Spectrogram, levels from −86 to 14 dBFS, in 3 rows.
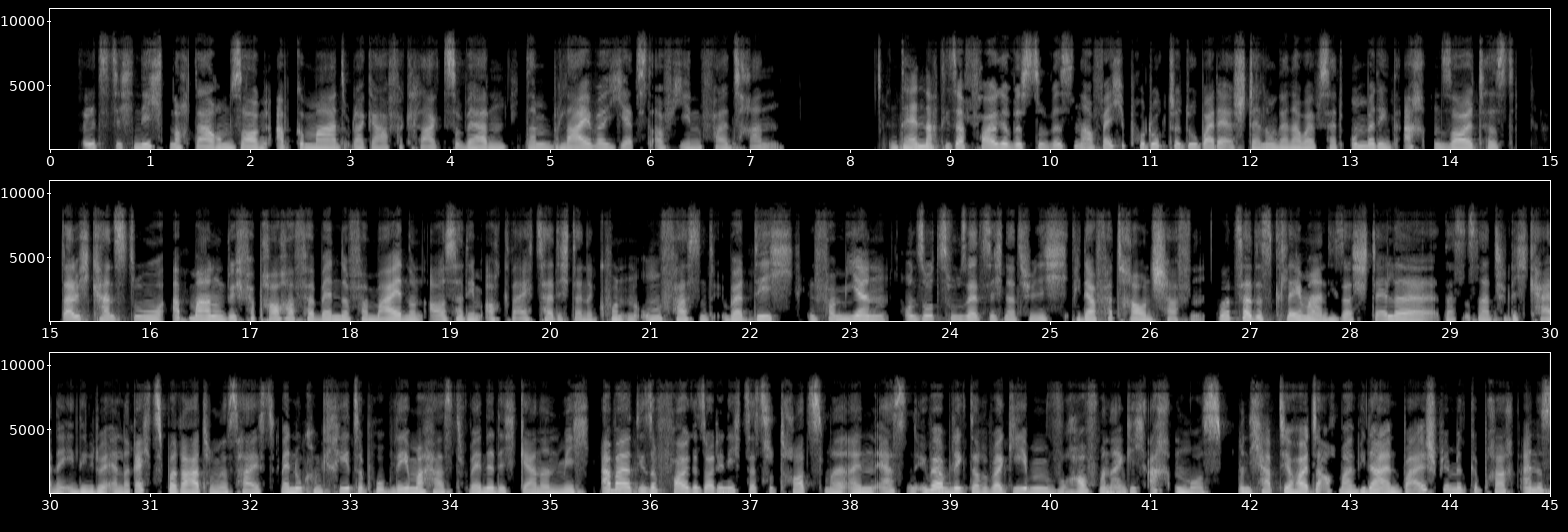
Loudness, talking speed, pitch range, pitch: -21 LUFS, 150 wpm, 195-230 Hz, 210 Hz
